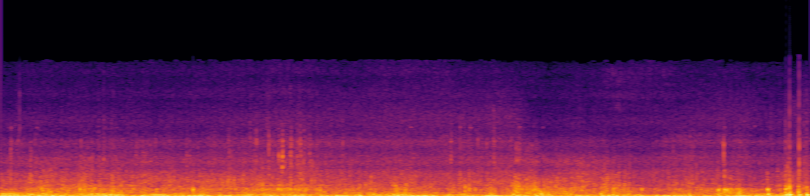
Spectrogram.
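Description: Wind buffeting the camera microphone on a fast mountain-bike descent over a rough dirt trail, with the rattle of the bike over stones and a sharp knock near the end.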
